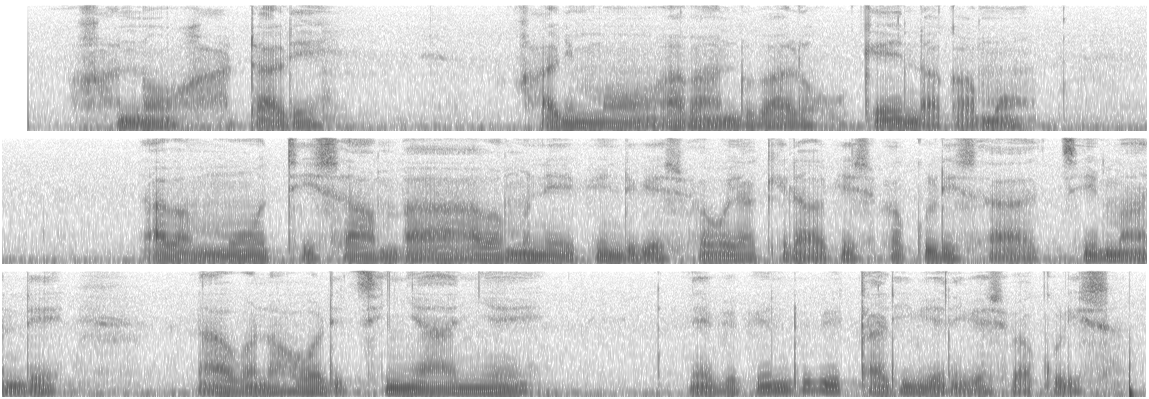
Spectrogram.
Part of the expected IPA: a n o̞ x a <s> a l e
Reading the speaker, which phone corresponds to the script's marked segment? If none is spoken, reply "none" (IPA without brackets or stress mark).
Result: t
